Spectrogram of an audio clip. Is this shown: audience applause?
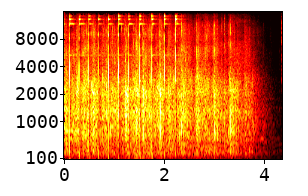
yes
